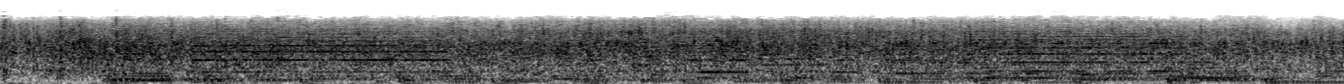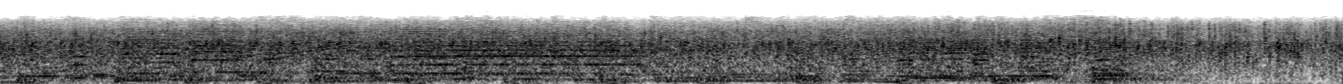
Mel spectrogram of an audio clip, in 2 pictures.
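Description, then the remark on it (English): A crowd applauds steadily and loudly for the full stretch, a dense, even wash of clapping hands that never lets up, with no voices standing out above it. “Boy, what a terrific crowd.”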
